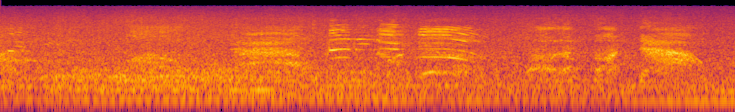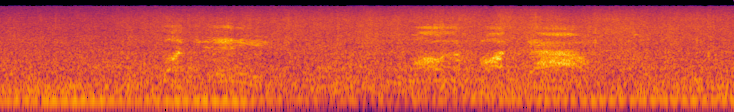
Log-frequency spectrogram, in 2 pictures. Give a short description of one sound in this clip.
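A man shouts angrily over the engine noise.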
